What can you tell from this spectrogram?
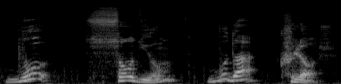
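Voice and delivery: "sodyum" and "klor" drawn out slowly, syllable by syllable; teacher says "sodyum" and "klor" slowly, syllable by syllable; spelled out slowly. Shown as a demonstration. Teacher spells element names slowly for student. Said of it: "Naci diye okumayacağız".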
